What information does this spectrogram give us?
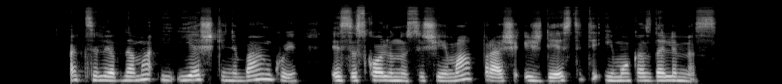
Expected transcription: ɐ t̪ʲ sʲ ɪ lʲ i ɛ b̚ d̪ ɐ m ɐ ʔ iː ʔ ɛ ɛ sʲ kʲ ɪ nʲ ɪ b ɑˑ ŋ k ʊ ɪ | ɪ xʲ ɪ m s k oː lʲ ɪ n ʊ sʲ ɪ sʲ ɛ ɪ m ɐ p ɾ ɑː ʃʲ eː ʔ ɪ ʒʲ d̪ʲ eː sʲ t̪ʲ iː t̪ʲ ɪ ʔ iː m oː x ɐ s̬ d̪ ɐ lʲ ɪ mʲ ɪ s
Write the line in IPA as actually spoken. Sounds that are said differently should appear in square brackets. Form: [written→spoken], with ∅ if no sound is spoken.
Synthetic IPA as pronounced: ɐ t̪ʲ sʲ ɪ lʲ i ɛ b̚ d̪ ɐ m ɐ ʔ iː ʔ [ɛ→i] ɛ [sʲ→ʃʲ] kʲ ɪ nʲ ɪ b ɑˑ ŋ k ʊ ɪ | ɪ [xʲ→sʲ] ɪ [m→∅] s k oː lʲ ɪ n ʊ sʲ ɪ [sʲ→ʃʲ] ɛ ɪ m ɐ p ɾ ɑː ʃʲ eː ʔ ɪ ʒʲ d̪ʲ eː sʲ t̪ʲ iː t̪ʲ ɪ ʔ iː m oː [x→k] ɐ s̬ d̪ ɐ lʲ ɪ mʲ ɪ s

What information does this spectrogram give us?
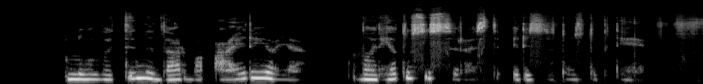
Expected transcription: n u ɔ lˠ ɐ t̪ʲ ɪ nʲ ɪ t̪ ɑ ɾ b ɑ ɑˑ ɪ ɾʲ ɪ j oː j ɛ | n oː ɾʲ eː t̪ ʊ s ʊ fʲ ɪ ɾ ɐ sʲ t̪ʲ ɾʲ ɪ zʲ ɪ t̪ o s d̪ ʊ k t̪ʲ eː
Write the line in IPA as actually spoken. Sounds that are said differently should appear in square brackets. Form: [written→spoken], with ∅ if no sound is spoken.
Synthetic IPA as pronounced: n u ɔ lˠ ɐ t̪ʲ ɪ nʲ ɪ [t̪→d̪] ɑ ɾ b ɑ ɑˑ ɪ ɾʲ ɪ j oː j ɛ | n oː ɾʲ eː t̪ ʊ s ʊ [fʲ→sʲ] ɪ ɾ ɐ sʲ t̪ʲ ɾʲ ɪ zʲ ɪ t̪ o s d̪ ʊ k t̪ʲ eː

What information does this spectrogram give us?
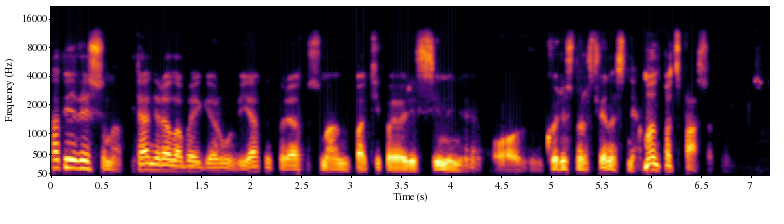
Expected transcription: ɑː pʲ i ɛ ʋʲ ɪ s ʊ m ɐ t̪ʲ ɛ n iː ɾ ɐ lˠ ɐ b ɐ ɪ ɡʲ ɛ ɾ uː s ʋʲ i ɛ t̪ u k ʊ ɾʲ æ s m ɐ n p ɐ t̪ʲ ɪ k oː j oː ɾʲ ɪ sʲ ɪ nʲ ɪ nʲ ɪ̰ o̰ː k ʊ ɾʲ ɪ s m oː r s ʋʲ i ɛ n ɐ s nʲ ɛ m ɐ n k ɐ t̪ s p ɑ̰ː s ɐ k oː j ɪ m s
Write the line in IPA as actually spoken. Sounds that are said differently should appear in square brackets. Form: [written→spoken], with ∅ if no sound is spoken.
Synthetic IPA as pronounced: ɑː pʲ i ɛ ʋʲ ɪ s ʊ m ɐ t̪ʲ ɛ n iː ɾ ɐ lˠ ɐ b ɐ ɪ ɡʲ ɛ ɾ uː [s→∅] ʋʲ i ɛ t̪ u k ʊ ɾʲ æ s m ɐ n p ɐ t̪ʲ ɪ k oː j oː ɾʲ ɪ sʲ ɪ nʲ ɪ nʲ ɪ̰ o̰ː k ʊ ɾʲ ɪ s [m→n] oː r s ʋʲ i ɛ n ɐ s nʲ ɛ m ɐ n [k→p] ɐ t̪ s p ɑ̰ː s ɐ k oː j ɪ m s

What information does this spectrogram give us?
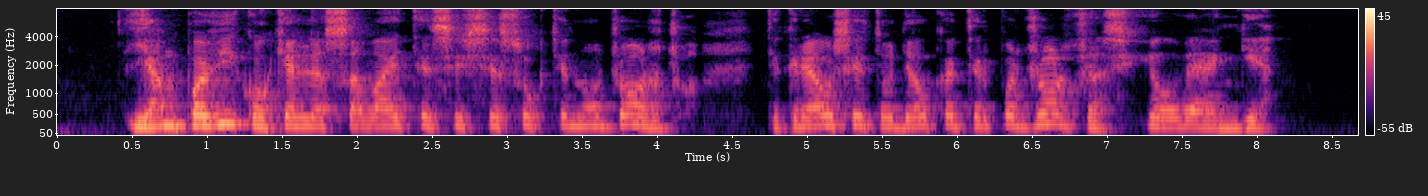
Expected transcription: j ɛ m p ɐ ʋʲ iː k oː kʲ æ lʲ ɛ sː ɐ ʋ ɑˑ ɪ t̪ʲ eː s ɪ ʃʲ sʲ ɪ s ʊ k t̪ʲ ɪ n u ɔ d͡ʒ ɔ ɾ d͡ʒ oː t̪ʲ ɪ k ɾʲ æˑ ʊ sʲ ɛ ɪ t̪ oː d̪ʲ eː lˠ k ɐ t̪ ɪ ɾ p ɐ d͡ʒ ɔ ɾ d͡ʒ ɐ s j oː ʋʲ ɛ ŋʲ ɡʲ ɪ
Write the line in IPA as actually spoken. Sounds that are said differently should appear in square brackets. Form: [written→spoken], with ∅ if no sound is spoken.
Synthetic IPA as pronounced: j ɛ m p ɐ ʋʲ iː k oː kʲ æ lʲ ɛ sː ɐ ʋ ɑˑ ɪ t̪ʲ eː s ɪ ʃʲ sʲ ɪ s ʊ k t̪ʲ ɪ n u ɔ d͡ʒ ɔ ɾ d͡ʒ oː t̪ʲ ɪ k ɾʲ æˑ ʊ sʲ ɛ ɪ t̪ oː d̪ʲ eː lˠ k ɐ t̪ ɪ ɾ p ɐ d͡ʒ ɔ ɾ d͡ʒ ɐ s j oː ʋʲ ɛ ŋʲ ɡʲ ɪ

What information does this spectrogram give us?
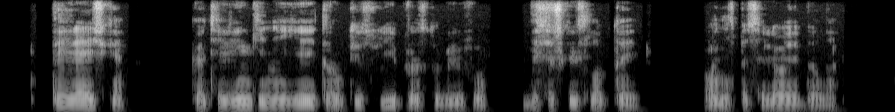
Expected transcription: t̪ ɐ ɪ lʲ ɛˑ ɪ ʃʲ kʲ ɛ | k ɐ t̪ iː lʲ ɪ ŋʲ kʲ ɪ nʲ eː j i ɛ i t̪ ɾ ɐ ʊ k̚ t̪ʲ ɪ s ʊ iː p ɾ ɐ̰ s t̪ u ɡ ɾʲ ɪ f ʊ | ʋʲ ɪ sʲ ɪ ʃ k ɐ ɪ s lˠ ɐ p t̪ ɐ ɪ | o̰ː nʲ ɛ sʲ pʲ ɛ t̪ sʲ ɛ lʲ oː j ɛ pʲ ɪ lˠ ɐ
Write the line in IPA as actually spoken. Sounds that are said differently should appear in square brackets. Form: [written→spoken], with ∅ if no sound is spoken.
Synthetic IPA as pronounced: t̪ ɐ ɪ [lʲ→ɾʲ] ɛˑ ɪ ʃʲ kʲ ɛ | k ɐ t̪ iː [lʲ→ɾʲ] ɪ ŋʲ kʲ ɪ nʲ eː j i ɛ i t̪ ɾ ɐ ʊ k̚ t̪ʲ ɪ s ʊ iː p ɾ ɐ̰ s t̪ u ɡ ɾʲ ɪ f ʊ | ʋʲ ɪ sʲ ɪ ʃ k ɐ ɪ s lˠ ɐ p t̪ ɐ ɪ | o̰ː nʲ ɛ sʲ pʲ ɛ t̪ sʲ ɛ lʲ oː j ɛ [pʲ→bʲ] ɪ lˠ ɐ

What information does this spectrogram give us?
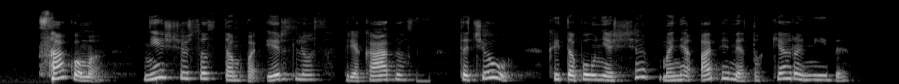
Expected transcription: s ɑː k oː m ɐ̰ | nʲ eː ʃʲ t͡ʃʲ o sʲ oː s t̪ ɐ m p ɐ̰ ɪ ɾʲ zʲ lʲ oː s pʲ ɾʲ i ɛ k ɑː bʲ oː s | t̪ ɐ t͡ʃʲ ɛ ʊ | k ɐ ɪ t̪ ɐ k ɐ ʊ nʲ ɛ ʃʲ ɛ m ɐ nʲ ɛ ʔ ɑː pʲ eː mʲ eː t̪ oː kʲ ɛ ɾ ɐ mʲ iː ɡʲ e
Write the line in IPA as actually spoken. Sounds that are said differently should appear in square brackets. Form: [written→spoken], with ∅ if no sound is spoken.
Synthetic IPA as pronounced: s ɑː k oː m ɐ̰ | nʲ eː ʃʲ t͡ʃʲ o sʲ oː s t̪ ɐ m p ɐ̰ ɪ ɾʲ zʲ lʲ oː s pʲ ɾʲ i ɛ k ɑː bʲ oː s | t̪ ɐ t͡ʃʲ ɛ ʊ | k ɐ ɪ t̪ ɐ [k→p] ɐ ʊ nʲ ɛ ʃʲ ɛ m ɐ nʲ ɛ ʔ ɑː pʲ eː mʲ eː t̪ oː kʲ ɛ ɾ ɐ mʲ iː [ɡʲ→bʲ] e

